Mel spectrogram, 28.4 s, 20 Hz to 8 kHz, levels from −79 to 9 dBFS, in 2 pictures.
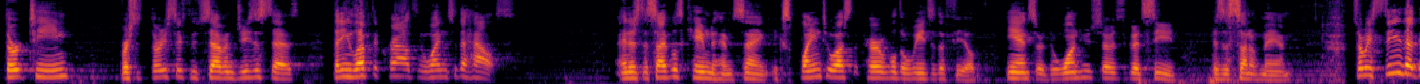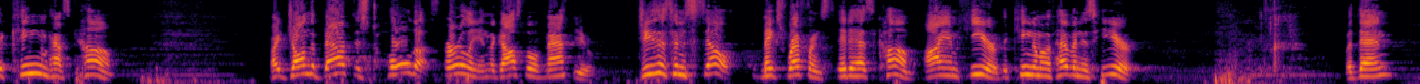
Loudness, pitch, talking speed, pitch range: -20 LUFS, 200 Hz, 185 wpm, 165-240 Hz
